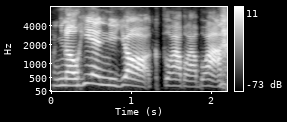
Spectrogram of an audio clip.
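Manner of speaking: cartoony New York accent of the guest; cartoon New York accent. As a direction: ham up a New Yorker's twang. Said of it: "sounded like a cartoon character".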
